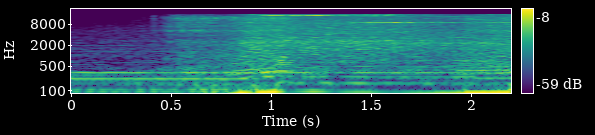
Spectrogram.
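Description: A small Honda 1.0-litre turbocharged inline-three engine revs up, its deep drone rising and swelling, steady and close, with no talking.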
